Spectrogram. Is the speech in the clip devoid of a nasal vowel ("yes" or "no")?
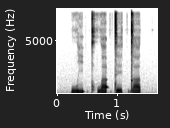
yes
